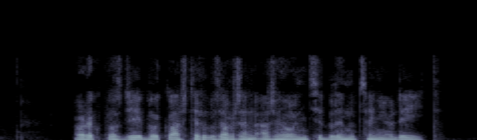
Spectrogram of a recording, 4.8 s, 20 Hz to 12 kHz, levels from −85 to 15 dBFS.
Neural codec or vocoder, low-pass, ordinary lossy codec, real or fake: codec, 16 kHz, 4 kbps, FreqCodec, smaller model; 7.2 kHz; AAC, 32 kbps; fake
